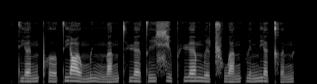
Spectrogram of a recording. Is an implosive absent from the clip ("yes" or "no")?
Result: yes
